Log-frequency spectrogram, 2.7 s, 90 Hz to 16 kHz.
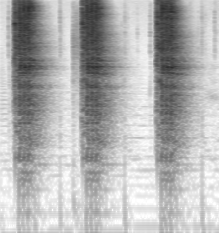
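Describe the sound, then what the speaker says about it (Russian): G&G ARP 9 airsoft gun firing three-round bursts, three loud, close bursts evenly spaced about a second apart, each a rapid mechanical rattle with a sharp onset that trails off, no voices. "Привод можно запрограммировать на стрельбу очередями по 3 шара"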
